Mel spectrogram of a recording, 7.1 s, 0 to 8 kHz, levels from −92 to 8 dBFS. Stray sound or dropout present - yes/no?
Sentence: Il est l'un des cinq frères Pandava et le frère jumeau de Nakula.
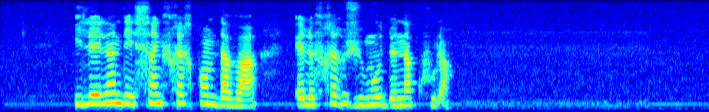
no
